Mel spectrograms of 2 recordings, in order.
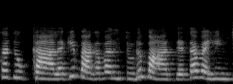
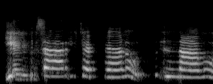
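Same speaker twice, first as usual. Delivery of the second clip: acted parental telling-off, pitched up; angry scolding mother; 4 semitones higher than usual. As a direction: scold the child like an exasperated mother. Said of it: "చేసింది అన్న కోపం ఒకటి". (కోపంగా తిడుతున్న అమ్మలా, గొంతు పెంచి)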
